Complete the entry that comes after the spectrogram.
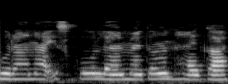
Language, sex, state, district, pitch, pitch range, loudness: Hindi, female, Bihar, Bhagalpur, 240 Hz, 230-255 Hz, -20 LUFS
